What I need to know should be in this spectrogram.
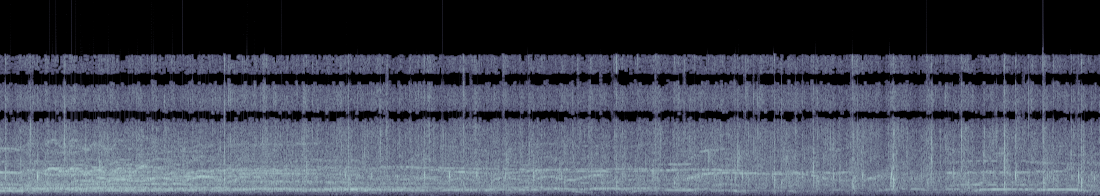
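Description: Members of a crowd whistle shrilly.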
